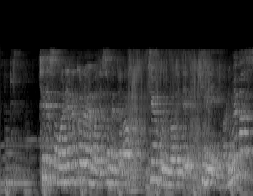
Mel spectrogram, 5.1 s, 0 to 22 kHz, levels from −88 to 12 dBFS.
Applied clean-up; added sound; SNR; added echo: none; Fart; 10 dB; reverberation time 1.0 s.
